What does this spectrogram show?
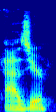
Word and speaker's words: azure: Yes, it's definitely a bright blue color, like a cloudless sky, azure. And then should I check the pronunciation?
